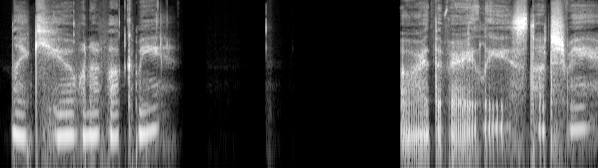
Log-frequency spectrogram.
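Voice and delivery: breathy teasing whisper; seductive whisper. Acted. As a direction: tempt them in a whisper.

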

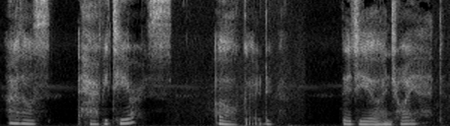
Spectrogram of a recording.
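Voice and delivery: ordinary delivery

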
